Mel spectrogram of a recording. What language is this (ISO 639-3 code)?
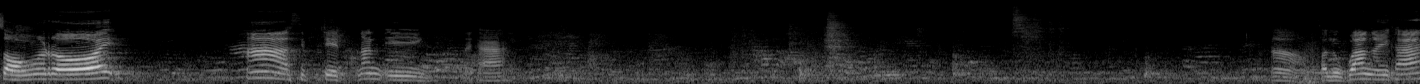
tha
